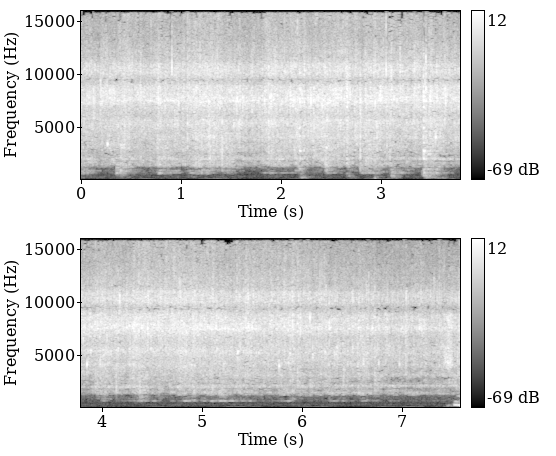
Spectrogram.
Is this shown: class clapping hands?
no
